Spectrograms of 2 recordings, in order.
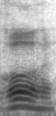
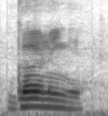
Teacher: غین یہ حلق کے اوپر والے حصے سے ادا ہوتا ہے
